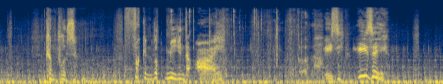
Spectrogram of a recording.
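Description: A man pleads in a strained, frightened voice close by.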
